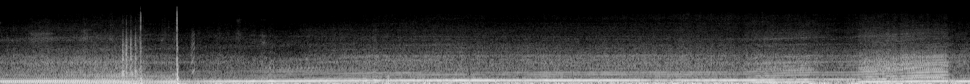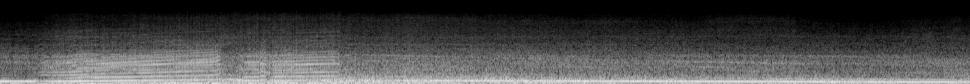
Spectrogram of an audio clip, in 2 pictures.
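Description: A Yamaha MT-09 motorcycle engine pulls loud and close while riding, its tone climbing through revs, dropping briefly at gear shifts and rising again, with a steady drone throughout and no talking.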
